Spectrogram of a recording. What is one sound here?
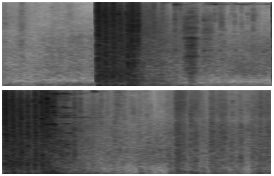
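A rifle fires loud bursts close by.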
